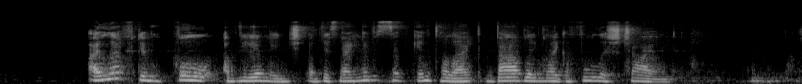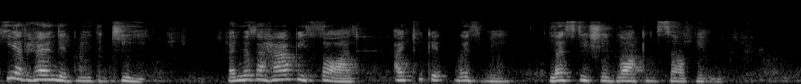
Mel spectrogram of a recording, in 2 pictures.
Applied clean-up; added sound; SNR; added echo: neural separator model SepFormer DNS4.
